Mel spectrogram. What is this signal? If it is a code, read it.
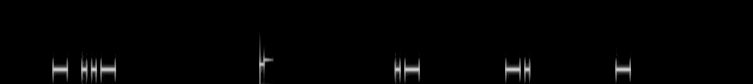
Morse code, heard as a keyed tone, about 25 wpm, spaced as for 11 wpm, 700 Hz. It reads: TU ANT
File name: Top 20 QSO Elements - 6x Character Spacing - 25wpm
